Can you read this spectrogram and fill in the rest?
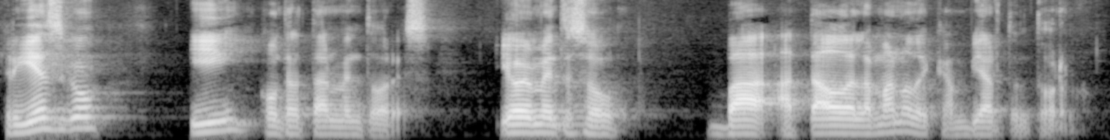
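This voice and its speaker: This Dominican man has a gravelly, expressive voice of medium pitch and talks at a moderate pace. Appearing as an interview guest, he speaks with a Dominican Spanish accent and a forceful, motivating delivery, stacking up lists and posing rhetorical questions to make his case.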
